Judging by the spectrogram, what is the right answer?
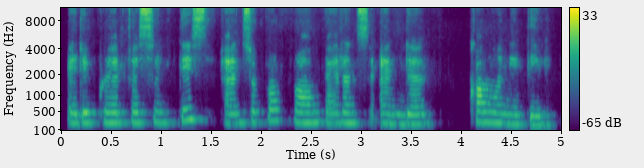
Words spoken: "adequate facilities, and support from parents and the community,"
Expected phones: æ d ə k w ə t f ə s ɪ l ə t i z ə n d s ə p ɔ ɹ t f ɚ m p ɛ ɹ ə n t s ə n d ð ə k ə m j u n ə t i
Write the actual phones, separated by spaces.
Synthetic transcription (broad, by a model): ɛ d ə k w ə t f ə s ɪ l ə t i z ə n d s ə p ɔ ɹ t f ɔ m p ɛ ɹ ə n t s ə n d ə k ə m j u n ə t i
